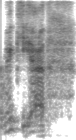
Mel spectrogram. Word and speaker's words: Nakia: Nakia together. And to not have that relationship after the first Black Panther was kind of like, for my romantic heart, was like, oh, poor Nakia.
